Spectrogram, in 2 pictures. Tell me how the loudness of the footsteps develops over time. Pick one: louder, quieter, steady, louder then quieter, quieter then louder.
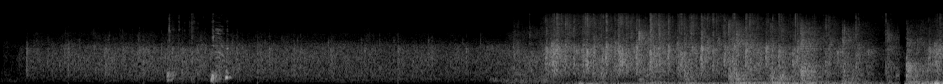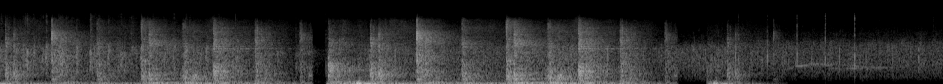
louder.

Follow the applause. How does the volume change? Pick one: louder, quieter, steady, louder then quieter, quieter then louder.
louder then quieter.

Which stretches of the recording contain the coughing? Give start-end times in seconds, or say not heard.
1.6-2.4.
